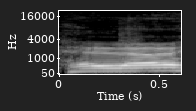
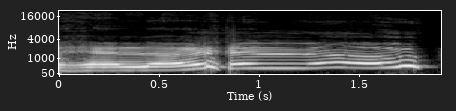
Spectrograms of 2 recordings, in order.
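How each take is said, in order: First: Said in the usual way. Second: Hello pitched very high, rising; high squeaky hello. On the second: Shown as a demonstration. Testing voice, building higher.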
